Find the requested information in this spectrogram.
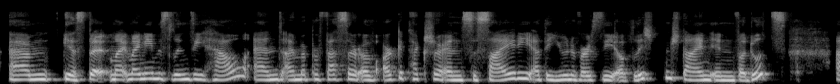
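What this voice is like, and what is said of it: American accent. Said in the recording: “I have a bit of a problem with my American accent”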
